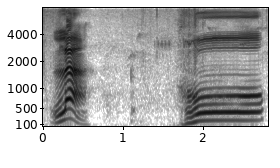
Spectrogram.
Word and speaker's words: লাহু: আমরা উল্টা পেশ বসিয়েছি আমরা উচ্চারণ করব লা হু কেন লা এখানে সংক্ষেপ করলাম এজন্য যে শুধুমাত্র জবর আছে যে জবরটা পড়ে থাকলে আওয়াজটা ছোট হবে সংক্ষেপ হবে তাহলে এর আওয়াজ সংক্ষেপ হলে উচ্চারণ হবে কি লা আর দ্বিতীয়টাতে উল্টা পেশ আছে উল্টা উল্টা পেশ থাকলে আওয়াজটা একটু বড় করতে হবে উচ্চারণ কেমন হবে হু তাহলে দুইটা মিলে কেমন হলো লাহু লাহু কোরআন মাজিদের একটি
